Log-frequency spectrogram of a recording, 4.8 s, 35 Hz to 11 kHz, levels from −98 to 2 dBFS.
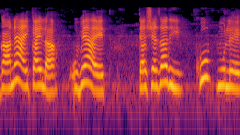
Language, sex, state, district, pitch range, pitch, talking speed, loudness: Marathi, female, Maharashtra, Solapur, 255-295 Hz, 275 Hz, 100 wpm, -17 LUFS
